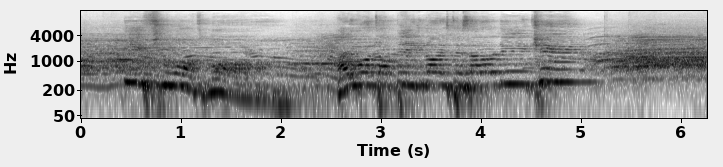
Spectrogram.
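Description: A man raps loudly into a microphone over a loudspeaker.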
